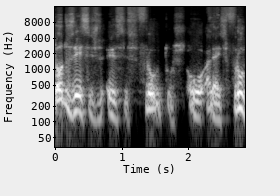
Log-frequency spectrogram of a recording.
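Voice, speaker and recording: A man with a dark, mellow tone and vocal fry speaks at a very slow pace, his intonation lively. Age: 60s. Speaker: Bible school teacher. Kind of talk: Bible class lesson. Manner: halting, many fillers.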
